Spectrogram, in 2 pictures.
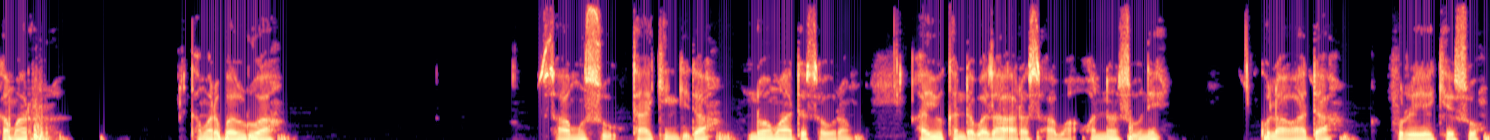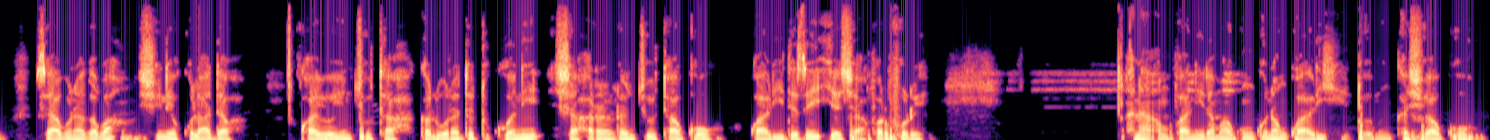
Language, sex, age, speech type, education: Hausa, male, 30-45, spontaneous, tertiary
